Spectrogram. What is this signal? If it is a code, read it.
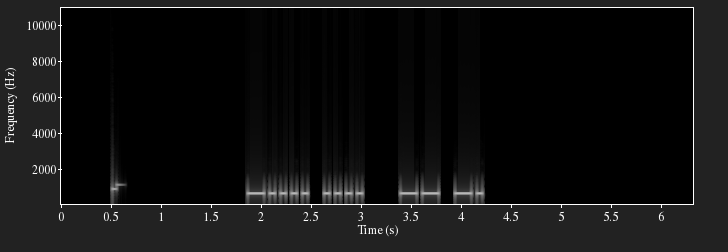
Morse code, heard as a keyed tone, about 22 wpm, 700 Hz. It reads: 6H MN
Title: Winter Field Day Exchanges Encore 22wpm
